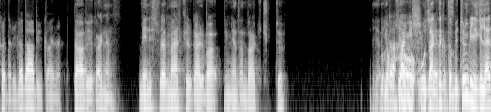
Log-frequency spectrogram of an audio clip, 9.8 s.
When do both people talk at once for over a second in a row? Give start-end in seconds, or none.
7.6-9.2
